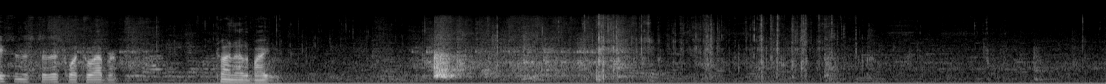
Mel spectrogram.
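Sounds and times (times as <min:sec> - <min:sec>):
paper wrapper rustling: 0:00.0 - 0:09.2
chewing food: 0:00.7 - 0:10.1.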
